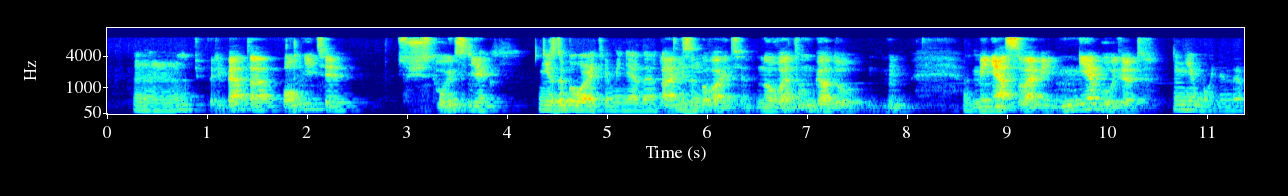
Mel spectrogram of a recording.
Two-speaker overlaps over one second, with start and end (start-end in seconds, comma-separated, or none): none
